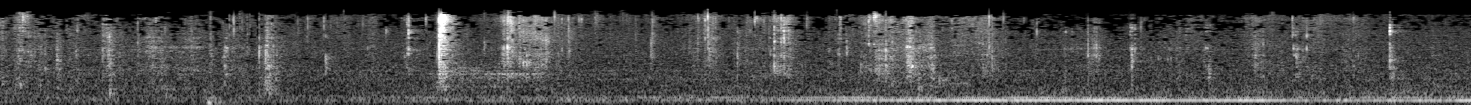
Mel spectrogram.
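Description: Close-up biting and chewing of a giant pepperoni pizza slice, with short crunchy clicks now and then. About halfway through, a low steady hum comes in under the chewing.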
